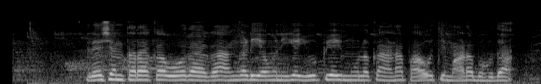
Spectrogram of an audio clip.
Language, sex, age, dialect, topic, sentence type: Kannada, male, 25-30, Central, banking, question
